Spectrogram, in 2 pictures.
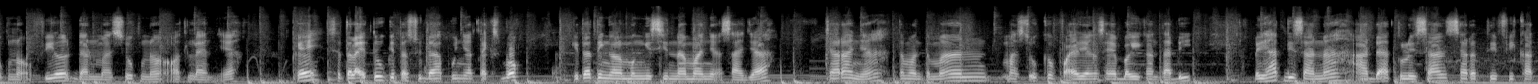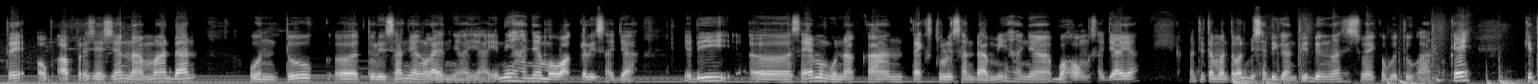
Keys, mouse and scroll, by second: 8.8 click, 9.0 alt+Tab, 10.4 alt+Tab, 12.1-18.4 drag, 15.9-17.8 drag, 18.4 right click, 19.4 click, 20.6 \, 20.8 Tab, 21.9 ctrl+z, 23.3 ctrl+c, 23.8 alt+Tab, 25.2 alt+Tab, 25.7 scroll down 1, 26.4 ctrl+scroll down 1, 28.0 ctrl+v, 29.4-30.7 drag.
